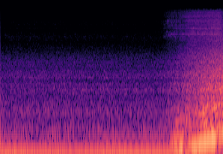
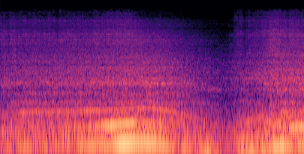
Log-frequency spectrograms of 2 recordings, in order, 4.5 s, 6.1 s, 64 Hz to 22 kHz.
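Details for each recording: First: Toyota Innova at low idle, then revving cleanly and smoothly to 6000 rpm after its air flow sensor was replaced with a used part. Before the repair it stuck around 3000 rpm and stumbled and popped under throttle. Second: Toyota Innova: idle stuck around 1000 rpm, engine stutters and bogs when throttle opens, won't rev cleanly and falls back; mass airflow sensor is the main suspect.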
